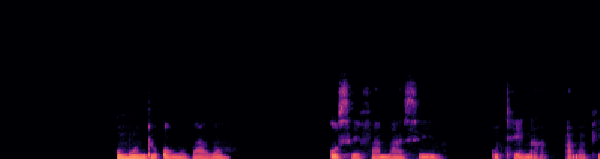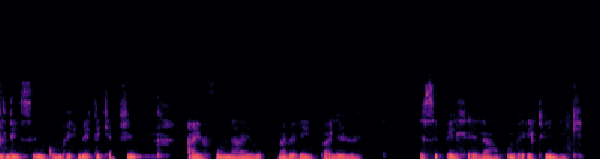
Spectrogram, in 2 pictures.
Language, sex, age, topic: North Ndebele, female, 36-49, health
